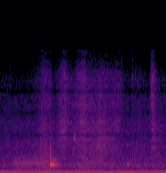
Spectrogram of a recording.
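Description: Near silence: room tone, with one faint short sound a little under a second in.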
